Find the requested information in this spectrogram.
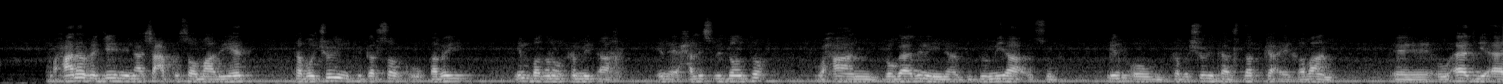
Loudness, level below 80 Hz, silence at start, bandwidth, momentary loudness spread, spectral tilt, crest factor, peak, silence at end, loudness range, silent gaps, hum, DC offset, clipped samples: -22 LUFS; -50 dBFS; 0.45 s; 7 kHz; 12 LU; -9.5 dB/octave; 18 dB; -4 dBFS; 0 s; 3 LU; none; none; under 0.1%; under 0.1%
